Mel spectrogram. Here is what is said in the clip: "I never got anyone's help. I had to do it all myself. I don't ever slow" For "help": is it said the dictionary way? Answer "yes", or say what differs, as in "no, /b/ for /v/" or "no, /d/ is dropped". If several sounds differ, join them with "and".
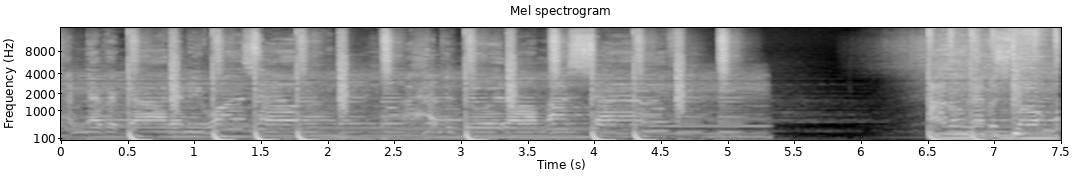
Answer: no, /f/ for /p/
